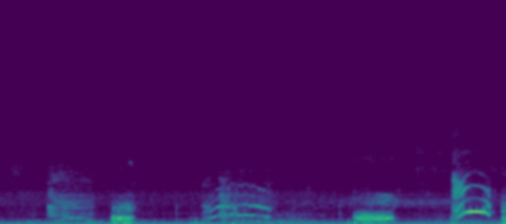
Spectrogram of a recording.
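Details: Domestic mother cat carrying her kittens and not letting anyone clean their little house; two clear arched meows, rising then falling, near the middle and end, with rough rustling bursts and a steady low hum between them.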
